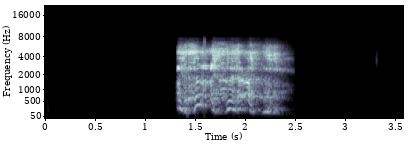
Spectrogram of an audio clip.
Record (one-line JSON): {"cough_length": "3.6 s", "cough_amplitude": 26866, "cough_signal_mean_std_ratio": 0.46, "survey_phase": "beta (2021-08-13 to 2022-03-07)", "age": "45-64", "gender": "Male", "wearing_mask": "No", "symptom_none": true, "smoker_status": "Never smoked", "respiratory_condition_asthma": true, "respiratory_condition_other": false, "recruitment_source": "REACT", "submission_delay": "1 day", "covid_test_result": "Negative", "covid_test_method": "RT-qPCR"}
